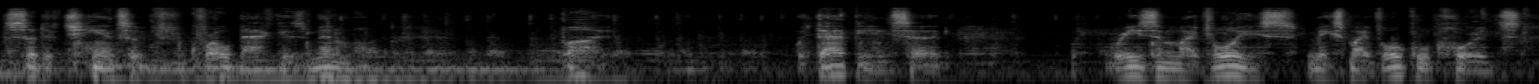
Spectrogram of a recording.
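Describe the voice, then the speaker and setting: Very deep-voiced man with a sore throat. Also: lively intonation, slow pace, pauses often. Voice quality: baritone. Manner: blunt and profane, drops to a whisper at times. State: sore throat after vocal cord surgery, voice strained. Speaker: streamer. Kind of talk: casual live-stream chat.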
